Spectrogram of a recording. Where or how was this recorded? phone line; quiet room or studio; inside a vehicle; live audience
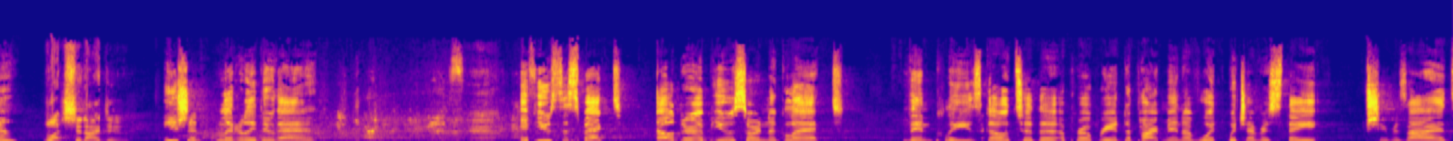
live audience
